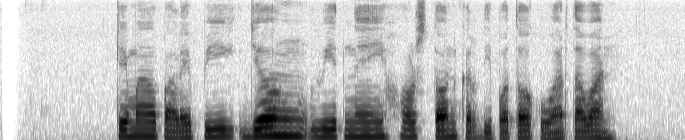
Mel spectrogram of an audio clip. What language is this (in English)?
Sundanese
